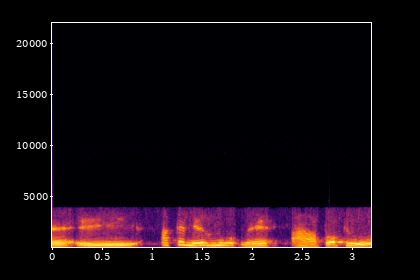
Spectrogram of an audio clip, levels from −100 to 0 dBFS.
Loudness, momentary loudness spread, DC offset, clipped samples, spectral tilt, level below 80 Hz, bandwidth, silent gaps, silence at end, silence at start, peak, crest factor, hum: -13 LUFS; 8 LU; under 0.1%; under 0.1%; -13 dB/octave; -56 dBFS; 3.7 kHz; none; 0 s; 0 s; 0 dBFS; 12 dB; none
